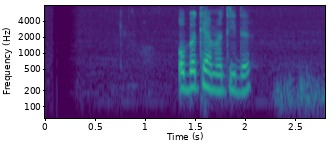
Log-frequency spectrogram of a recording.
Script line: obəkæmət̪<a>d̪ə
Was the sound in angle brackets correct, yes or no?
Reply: no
